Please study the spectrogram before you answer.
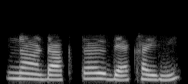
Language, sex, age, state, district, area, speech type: Bengali, female, 18-30, West Bengal, Kolkata, urban, conversation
